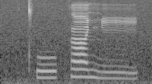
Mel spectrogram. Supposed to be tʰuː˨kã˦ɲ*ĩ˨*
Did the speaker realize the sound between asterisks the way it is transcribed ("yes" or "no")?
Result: no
